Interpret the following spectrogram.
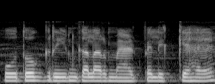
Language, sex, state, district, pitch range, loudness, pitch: Hindi, female, Telangana, Hyderabad, 165-170 Hz, -16 LUFS, 170 Hz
